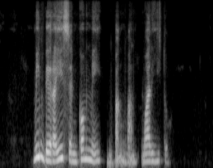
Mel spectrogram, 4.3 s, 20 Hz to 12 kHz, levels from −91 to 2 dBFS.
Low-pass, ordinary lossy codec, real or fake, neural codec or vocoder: 10.8 kHz; Opus, 16 kbps; fake; codec, 24 kHz, 0.9 kbps, WavTokenizer, medium speech release version 1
